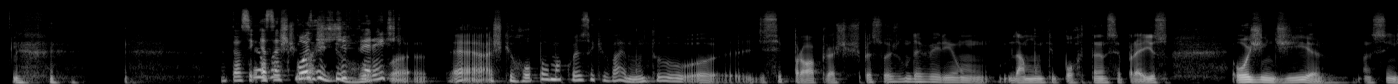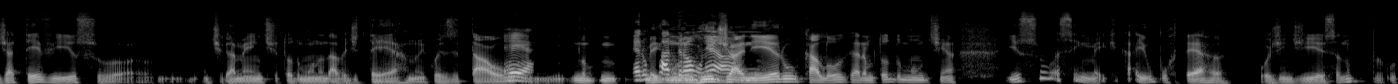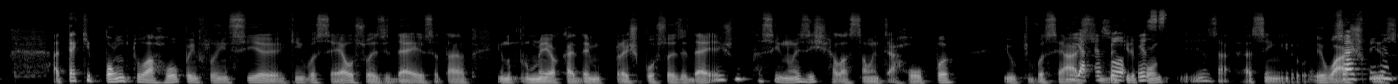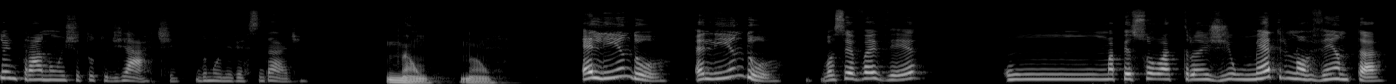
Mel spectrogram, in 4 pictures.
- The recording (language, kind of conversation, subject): Portuguese, advice, Como posso escolher meu estilo sem me sentir pressionado pelas expectativas sociais?
- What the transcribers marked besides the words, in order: chuckle; tapping; other noise; drawn out: "uma"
